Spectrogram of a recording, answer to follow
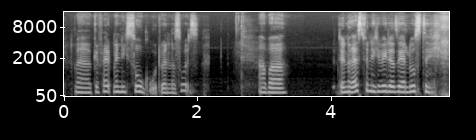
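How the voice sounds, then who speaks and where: A woman speaks at a moderate pace in a fairly high pitch, her tone dark and mellow with fairly even intonation. She leaves long, frequent pauses. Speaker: podcast co-host. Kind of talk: casual chat.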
